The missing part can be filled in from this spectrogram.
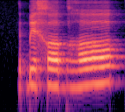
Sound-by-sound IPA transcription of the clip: ɓ ɪ x ɔ ɡʱ ɔ

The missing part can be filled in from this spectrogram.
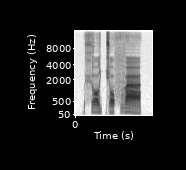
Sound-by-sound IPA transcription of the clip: ʃ ɔː c ɔ f v aː

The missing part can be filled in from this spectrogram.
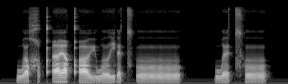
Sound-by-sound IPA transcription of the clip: w o χ ə qʼ eː qʼ oː y̯ w o i̯ ɾ ə t͡sʼ oː | w əː t͡sʰ o

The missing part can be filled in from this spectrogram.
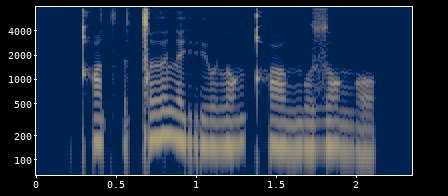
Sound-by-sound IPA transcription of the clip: qʰ a t͡sʼ ə ǀ əː l ɛ rʲ oː l ɔ ŋ qʰ oː ŋ o z ɔ ŋ ɔ

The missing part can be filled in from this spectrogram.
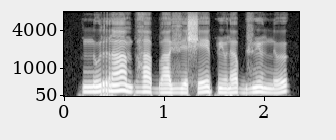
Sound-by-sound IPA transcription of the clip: n u˩˥ r ã˧˥˧ bʱ a˧˩ b a˩ vʲ a˩ ʃ e˩˧˩ pʲ ũ˩ ɾ ɐ˩˧˩ b vʲ ũ˧˩ n ɵ˩˥

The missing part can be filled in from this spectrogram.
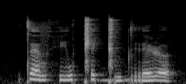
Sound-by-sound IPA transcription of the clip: t ɛ v h i w ǁ ɪ ɡ͡ǁ y ɖ r e ɭ ə

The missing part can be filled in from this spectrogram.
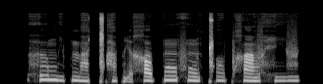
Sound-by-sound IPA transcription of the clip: h ɯ˦ m i̤˨ p m a̤˨ ǁʰ a̤˨ p ḭ˨ χ ɤ˨ p ũ˦ f ũ˨ ǁ ɔ̤˦ p χ ã˨ v h i̤˦ v

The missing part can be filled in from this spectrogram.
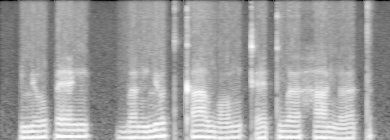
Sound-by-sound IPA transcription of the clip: lʲ o˩˧ p ɛ˧ ŋ | b ɐ˩ ŋ lʲ o˧˥ t kʼ a˧ w ɔ˩˧ ŋ kʼ ɛ˩˧ t w ɐ˧ h a˧ ŋ ɐ˩˧ t

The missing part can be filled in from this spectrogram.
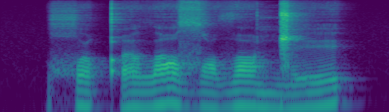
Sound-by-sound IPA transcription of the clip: χ u qʼ i lˠ i zˤ ə ðˤ i ŋ͡ǁ e

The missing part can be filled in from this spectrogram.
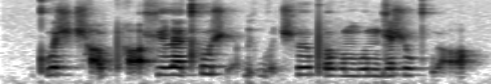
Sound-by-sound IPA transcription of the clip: kʷʼ ɑ ʃ t͡ʃʰ ɑ̰ v pʰ ɑ̰ xʲ ɯ l æ tʰ u ʃ ɾʲ ɑ̰ ɓ ḭ ɡʷ ḛ t͡ʃʰ ɯ pʼ o v o m w u m ɡʲ ɑ ʃ u kʷʰ ɑ̰

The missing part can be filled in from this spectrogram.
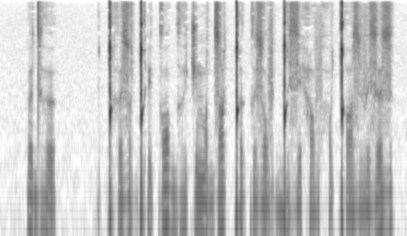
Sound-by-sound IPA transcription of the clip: ə dʱ ə | ǃʰ ə z ɔ ǃʼ e k ɔ ɡʱ ə t͡ʃ e m ɑ d͡z ɑ ǃ ə k ə z ɔ v ɡ͡ǃ e z e h ɑ v h ɔ ǃ ɑ z v e z ə z

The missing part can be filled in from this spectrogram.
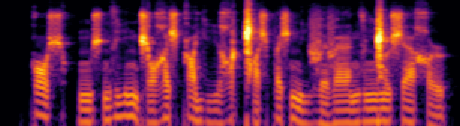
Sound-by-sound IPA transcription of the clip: k ɔ ʃ | ŋ ʊ ʃ n z iː n d͡ʒ ɔ ʁ ɛ ʃ k ɑ j iː ʁ ʊ ǁ ɑ ʃ p æ ʃ n i v ɛ v æː n z ʊ ŋ͡ǁ ə˞ ʃ æː χ ə˞

